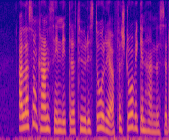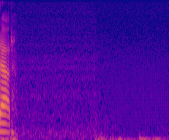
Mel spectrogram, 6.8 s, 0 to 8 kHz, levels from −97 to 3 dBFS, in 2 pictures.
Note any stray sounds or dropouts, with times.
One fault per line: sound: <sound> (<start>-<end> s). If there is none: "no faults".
no faults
